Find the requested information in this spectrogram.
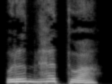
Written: ವೃದ್ಧತ್ವ

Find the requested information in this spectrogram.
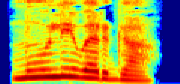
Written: ಮೂಲಿವರ್ಗ

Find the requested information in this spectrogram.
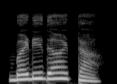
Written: ಬಡಿದಾಟ

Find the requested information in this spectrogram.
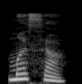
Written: ಮುಸಿ

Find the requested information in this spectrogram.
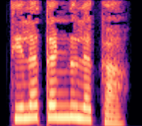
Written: ತಿಲತಂಡುಲಕ

